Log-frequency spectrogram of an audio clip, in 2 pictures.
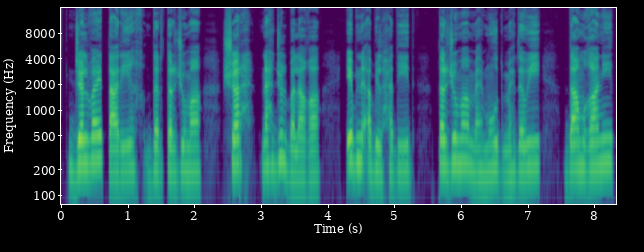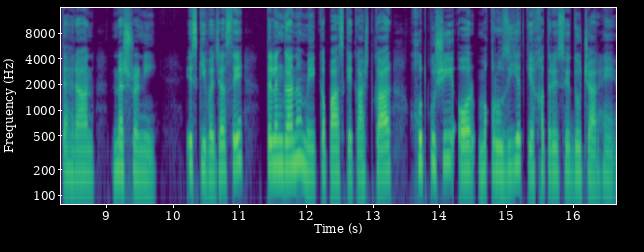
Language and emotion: Urdu, neutral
